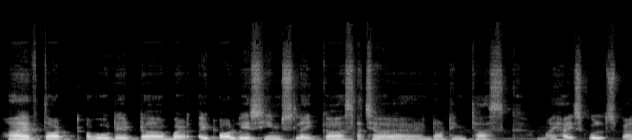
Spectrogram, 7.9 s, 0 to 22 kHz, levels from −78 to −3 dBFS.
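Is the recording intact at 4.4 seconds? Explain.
No. A burst of packet loss runs from 4.39 to 4.48 s. About 60 ms of the speech never arrived. The receiver stretched the last sound over roughly 58 ms, fading it into a held buzz or hiss. The speech then resumes, skipping the lost portion.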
